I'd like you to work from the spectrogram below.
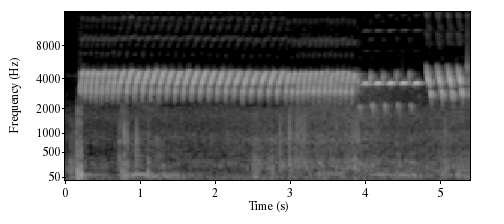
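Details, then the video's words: Male Timbrado canary, 2023, holding a long, steady rolling trill for about four seconds before switching to a short clear whistle and a few separate, rising notes. A low hum sits underneath. "Τιμπράντο Καναρίνια 2023 ♂️ Part3"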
